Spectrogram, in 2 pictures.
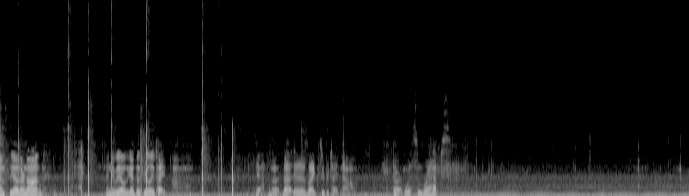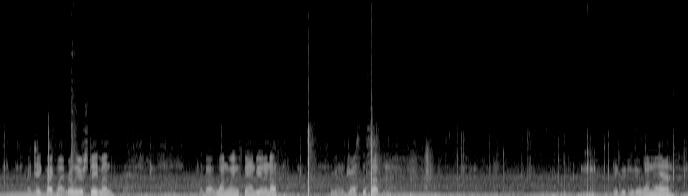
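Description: Wooden sticks knock and rub together close by.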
